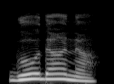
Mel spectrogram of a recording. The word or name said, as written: ಗೋದಾನ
